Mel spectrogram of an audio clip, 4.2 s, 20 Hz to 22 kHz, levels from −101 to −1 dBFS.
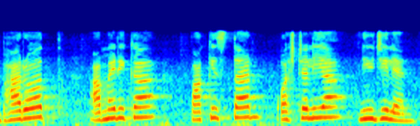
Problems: constant background noise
